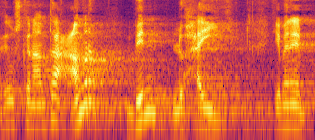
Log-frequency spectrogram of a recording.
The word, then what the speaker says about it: عمرو: یہ میں نے اس کے ہجے لکھے ہوئے ہیں، عین میم رے واو، اس کا تلفظ ہے عمر، لکھنے میں عمرو ہوتا ہے لیکن تلفظ ہے عمر بن لحی۔ عمر بن لحی بڑا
